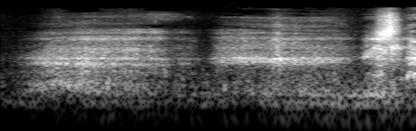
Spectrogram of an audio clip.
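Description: A walker breathing hard close to the microphone: two long, noisy breaths of just under a second each.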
